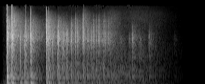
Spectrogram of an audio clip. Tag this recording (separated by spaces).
misc noise dice ambient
